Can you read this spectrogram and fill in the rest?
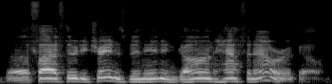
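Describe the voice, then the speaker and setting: A man voicing a brisk, talkative small-town station master in a storybook, with a careless, wry manner. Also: medium pitch, animated, lo-fi sound, pitched above the performer's own voice, natural voice. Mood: brisk, amused. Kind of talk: storybook read-aloud.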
